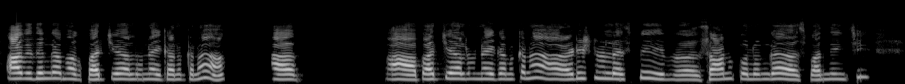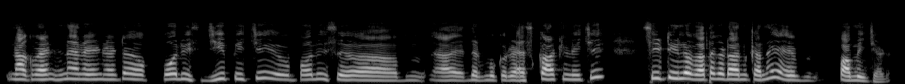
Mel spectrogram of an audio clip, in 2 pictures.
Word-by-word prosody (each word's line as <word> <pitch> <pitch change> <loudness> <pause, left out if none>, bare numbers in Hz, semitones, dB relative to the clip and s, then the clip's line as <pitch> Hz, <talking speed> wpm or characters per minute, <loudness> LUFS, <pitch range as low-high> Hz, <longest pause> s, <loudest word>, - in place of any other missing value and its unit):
ఆ - - +12
విధంగా 270 +1 +1
మాకు 245 -3 0
పరిచయాలున్నాయి 235 0 +1
కనుకన 230 +2 -2 0.8
ఆహ్, 230 0 +4 1.0
ఆ! - - +6 0.3
పరిచయాలున్నాయి 255 +1 +1
గనుకనా 275 +5 -3 0.3
అడిషనల్ 275 +1 -2
ఎస్పీ 295 +5 -7 0.3
బ - - -8 0.3
సానుకూలంగా 245 +1 0 0.2
స్పందించి 240 +7 -4 0.6
నాకు 230 -2 +3
వెంటనేంటంటే 235 +1 -1
ఒక 220 - -7 0.2
పోలీస్ 240 -4 0
జీపిచ్చి, 250 +3 -5 0.4
పోలీసు 230 -1 -4 0.3
ఆహ్, 185 -2 0 0.5
ఆహ్, 185 +1 0
ఇద్దరు 195 +1 -5
ముగ్గురు 195 0 -3
ఎస్కార్ట్‌లనిచ్చి 230 - 0 0.5
సిటీలో 275 -1 +4
వెతకడానికనీ 235 +2 +3 0.7
పంపించాడు. 150 -9 +1
240 Hz, 95 wpm, -24 LUFS, 225-255 Hz, 1.0 s, ఆ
